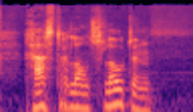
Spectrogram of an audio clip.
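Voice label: "Gaasterland-Sloten", Dutch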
